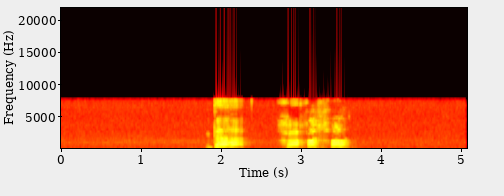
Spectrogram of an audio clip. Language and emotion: Russian, positive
